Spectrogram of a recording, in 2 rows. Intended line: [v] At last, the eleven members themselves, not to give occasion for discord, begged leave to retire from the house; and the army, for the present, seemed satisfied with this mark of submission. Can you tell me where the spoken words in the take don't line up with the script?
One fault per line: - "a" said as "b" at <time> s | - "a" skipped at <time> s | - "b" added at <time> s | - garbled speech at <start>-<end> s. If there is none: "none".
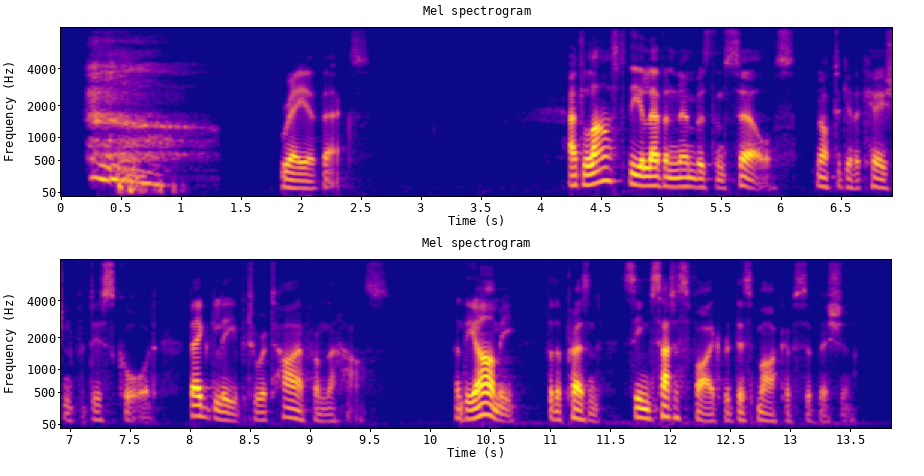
- "v" said as "ray of x" at 1.8 s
